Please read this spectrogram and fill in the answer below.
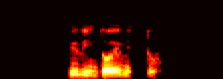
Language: Finnish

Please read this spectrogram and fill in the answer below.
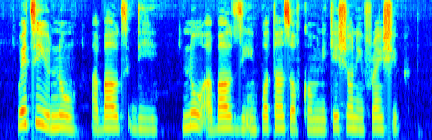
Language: Nigerian Pidgin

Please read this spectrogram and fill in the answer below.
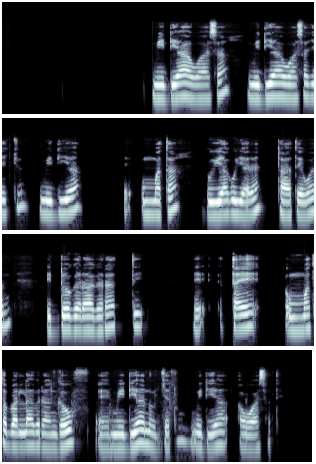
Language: Oromo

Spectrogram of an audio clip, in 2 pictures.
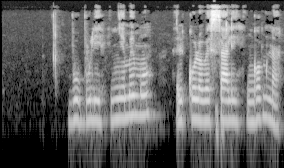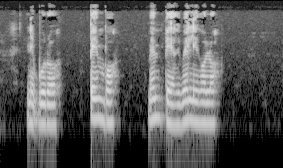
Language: Mpiemo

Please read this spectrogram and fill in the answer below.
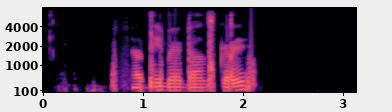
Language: Dhatki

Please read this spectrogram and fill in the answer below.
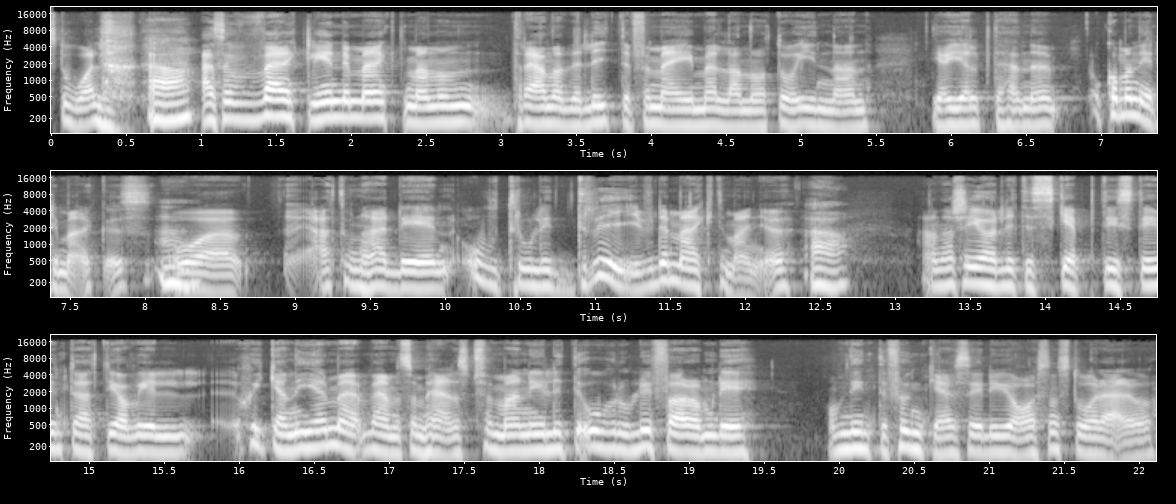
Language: Swedish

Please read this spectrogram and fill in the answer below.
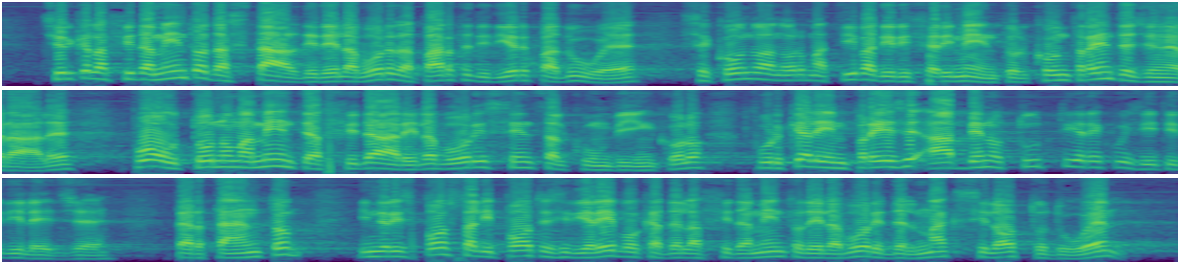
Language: Italian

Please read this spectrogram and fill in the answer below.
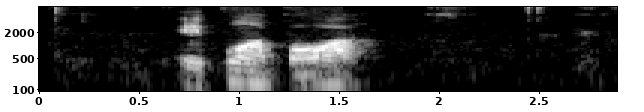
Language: Min Nan Chinese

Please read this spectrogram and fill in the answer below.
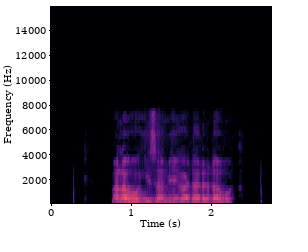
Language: Taita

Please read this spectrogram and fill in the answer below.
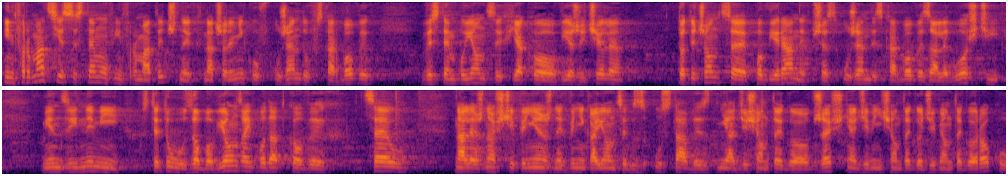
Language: Polish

